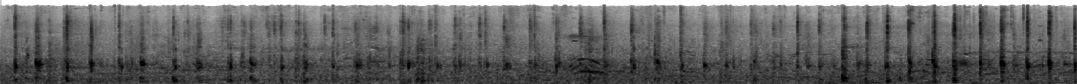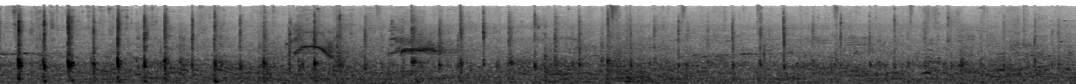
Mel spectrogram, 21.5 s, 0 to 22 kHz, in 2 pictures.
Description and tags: horse walking on paving stones, some voices in background. Recorded with Edirol R09, internal mics
city, cobble, field-recording, horse-cart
